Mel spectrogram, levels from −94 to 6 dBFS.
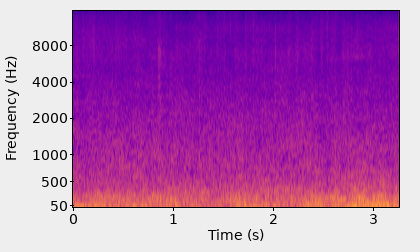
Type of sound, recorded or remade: remade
